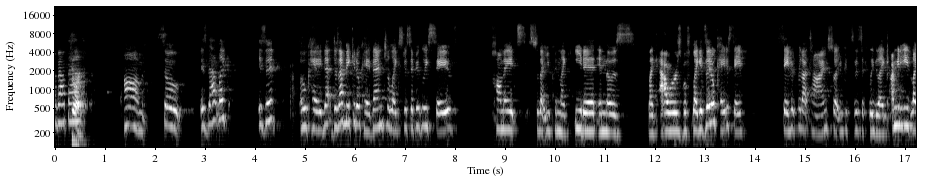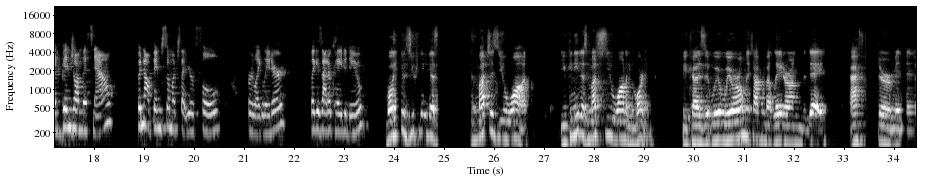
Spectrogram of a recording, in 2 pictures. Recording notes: Zoom Class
